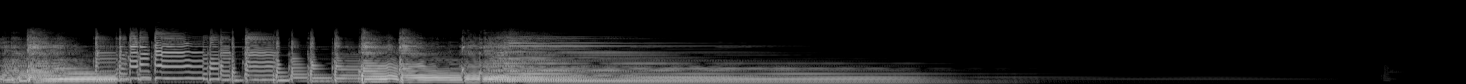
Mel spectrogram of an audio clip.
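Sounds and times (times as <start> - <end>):
electric guitar with humbucker through Marshall JTM60 channel 2 crunch: 0.0 - 9.5.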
